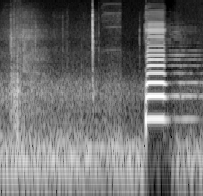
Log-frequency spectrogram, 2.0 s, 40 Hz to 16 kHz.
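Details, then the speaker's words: Royal Enfield Meteor 350 with a new black aftermarket horn replacing the original chrome one: a short, loud, clear steady blast over a quiet idle. The horn is much louder than the original and works well. "Of course, the original chrome one looks better, but this horn here is much louder."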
